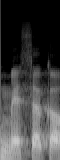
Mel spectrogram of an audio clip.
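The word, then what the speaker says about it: massacre: প্রোনাউন্সিয়েশনটা কিন্তু মেসাকা হবে, ওকে, মেসাকা গণহত্যা।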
